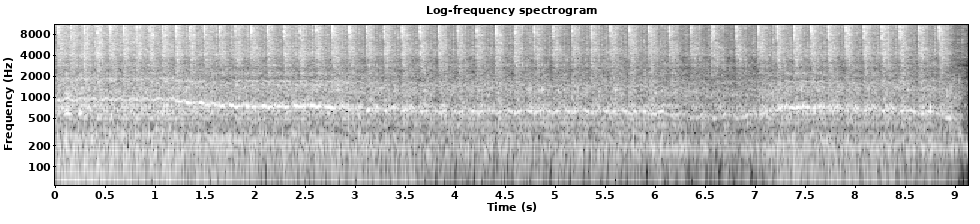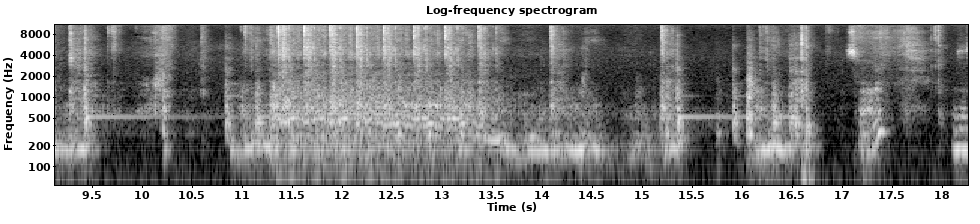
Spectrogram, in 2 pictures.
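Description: A sewing machine stitches a blouse seam in steady, continuous runs, stopping and starting again partway through with short pauses, while a person speaks over it.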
